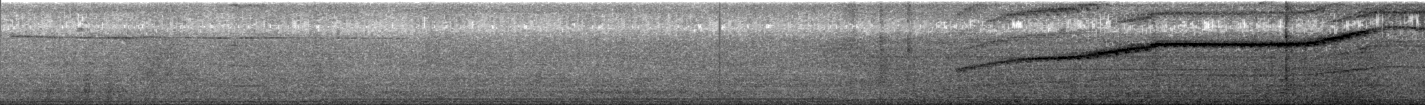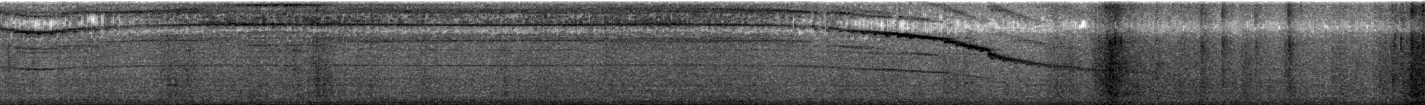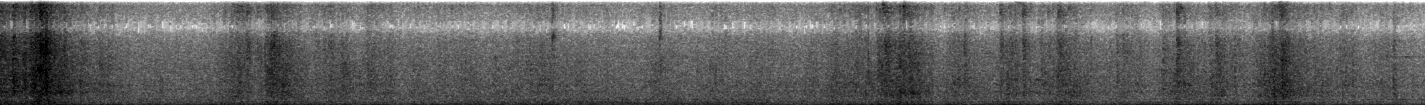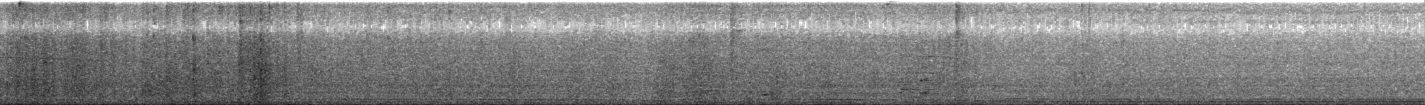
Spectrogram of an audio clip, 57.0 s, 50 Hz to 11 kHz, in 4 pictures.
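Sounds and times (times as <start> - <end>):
bus engine rumble: 0.0 - 57.0
faint steady whine: 9.6 - 27.6.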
